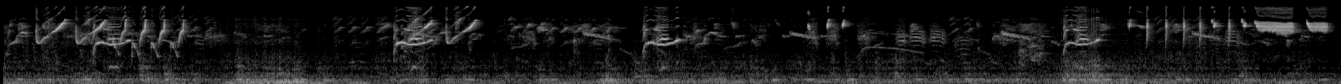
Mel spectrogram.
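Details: Major goldfinch kept in an aviary singing a fast, twittering song of high trills, buzzy notes and sharp rising and falling whistles, given in bursts separated by short pauses, with a low room hum beneath.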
